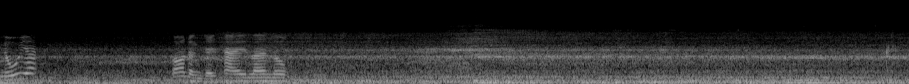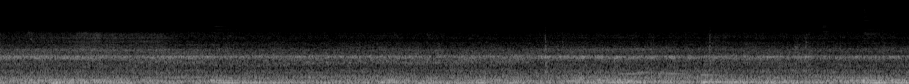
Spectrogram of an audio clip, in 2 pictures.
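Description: A scooter engine hums while cruising along a street.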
